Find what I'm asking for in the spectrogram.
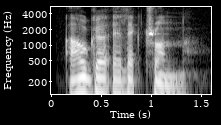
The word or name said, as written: Auger electron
